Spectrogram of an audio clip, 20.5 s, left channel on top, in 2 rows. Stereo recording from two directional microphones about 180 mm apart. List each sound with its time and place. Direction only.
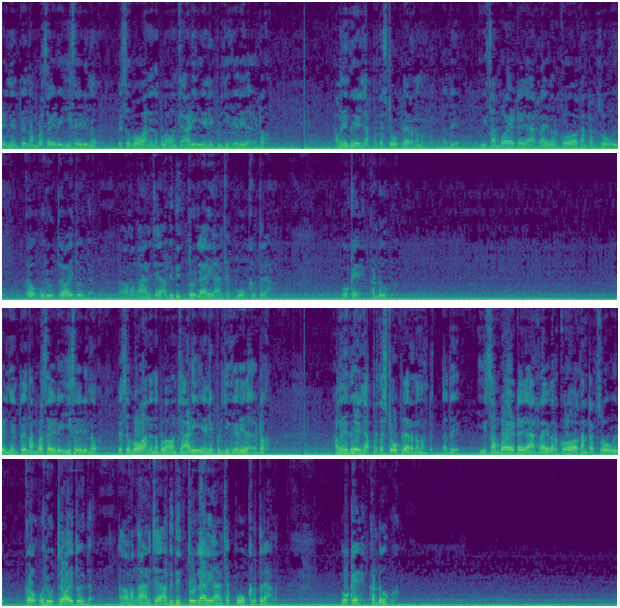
0.0 s a man's voice: 15° right (ahead or behind)
5.5 s speech: 20° right (ahead or behind)
8.1 s a man's voice: 15° right (ahead or behind)
15.9 s a man's voice: 20° right (ahead or behind)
